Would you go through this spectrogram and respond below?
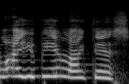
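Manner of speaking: put-on very high drunken voice. Retelling a wrong-number call, imitating a drunk girl. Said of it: "this obvious fucking drunk girl".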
